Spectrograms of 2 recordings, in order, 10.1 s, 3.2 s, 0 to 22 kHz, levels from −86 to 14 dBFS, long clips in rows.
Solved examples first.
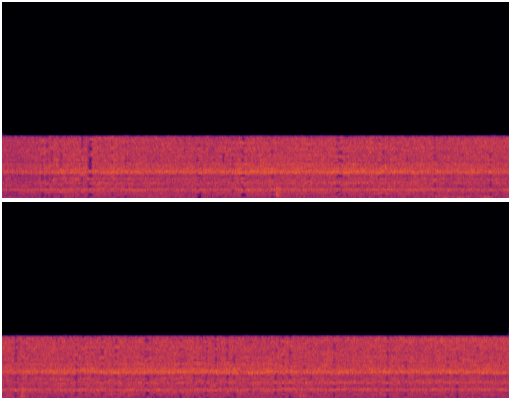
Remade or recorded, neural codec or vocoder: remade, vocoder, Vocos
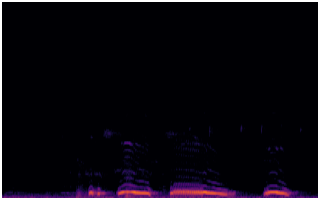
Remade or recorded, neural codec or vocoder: recorded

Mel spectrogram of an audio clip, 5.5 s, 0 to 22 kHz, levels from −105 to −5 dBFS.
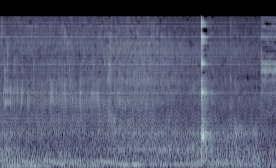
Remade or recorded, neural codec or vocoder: remade, vocoder, Vocos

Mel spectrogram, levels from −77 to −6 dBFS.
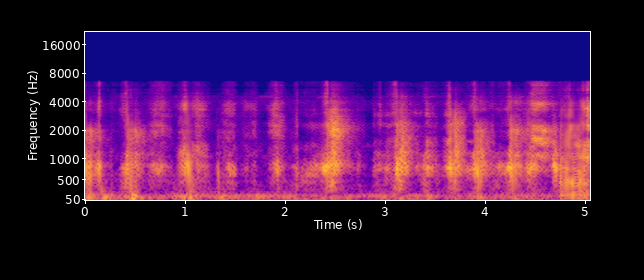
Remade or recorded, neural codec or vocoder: remade, vocoder, Vocos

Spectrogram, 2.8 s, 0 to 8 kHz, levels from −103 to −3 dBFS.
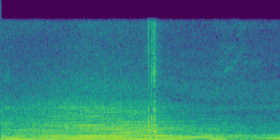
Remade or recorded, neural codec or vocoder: recorded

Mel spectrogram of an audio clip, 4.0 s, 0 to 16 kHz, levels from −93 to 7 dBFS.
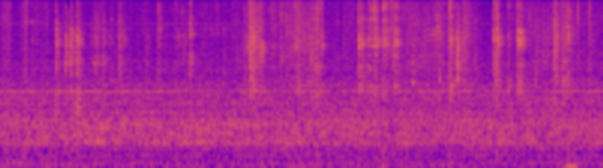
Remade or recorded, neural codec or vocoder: recorded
